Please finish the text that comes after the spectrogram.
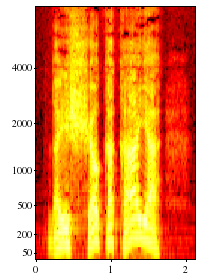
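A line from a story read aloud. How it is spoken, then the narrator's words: Shouting. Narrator (Russian): прокричал Денисов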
